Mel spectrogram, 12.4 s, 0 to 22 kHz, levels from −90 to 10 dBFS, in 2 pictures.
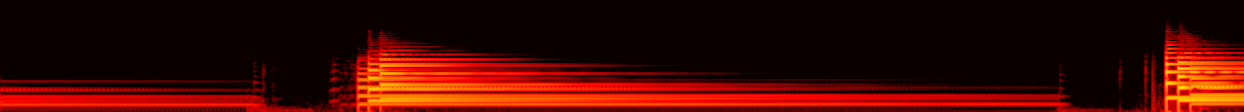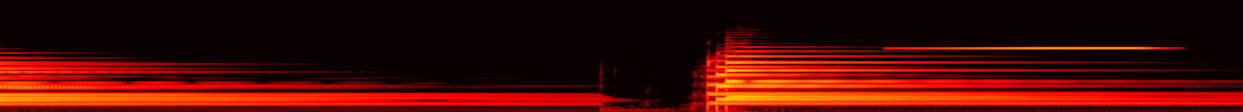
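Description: Loudspeaker feedback squeal enters the music at 10.64 s and lasts until 12.15 s. A microphone is hearing the loudspeaker it drives, and around 3.7 kHz the loop gain has passed one, so that frequency feeds on itself. A thin tone appears and swells over roughly the first three quarters of a second, reaching about the same level as the music and holding there as a piercing squeal until it stops.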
